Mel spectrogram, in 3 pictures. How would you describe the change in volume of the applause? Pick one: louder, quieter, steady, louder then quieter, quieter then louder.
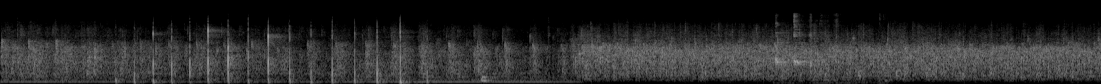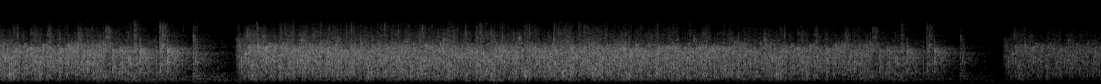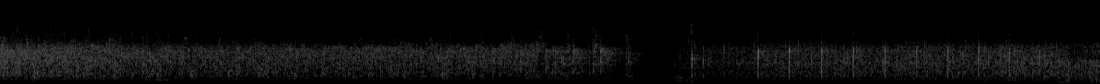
quieter.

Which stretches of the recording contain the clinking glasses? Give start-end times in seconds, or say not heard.
7.8-8.9.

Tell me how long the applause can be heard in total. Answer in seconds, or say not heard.
33 s.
